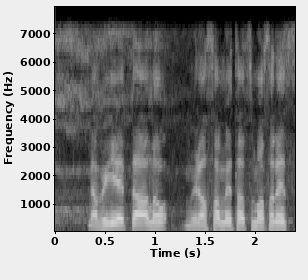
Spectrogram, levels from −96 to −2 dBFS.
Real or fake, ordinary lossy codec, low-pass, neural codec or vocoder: fake; none; 7.2 kHz; codec, 16 kHz, 16 kbps, FunCodec, trained on LibriTTS, 50 frames a second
